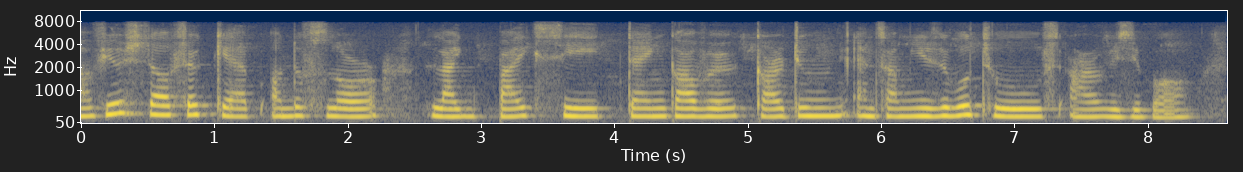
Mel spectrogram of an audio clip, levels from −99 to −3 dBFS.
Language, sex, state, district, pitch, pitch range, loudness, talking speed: English, female, Nagaland, Dimapur, 235 Hz, 225-245 Hz, -16 LUFS, 125 wpm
